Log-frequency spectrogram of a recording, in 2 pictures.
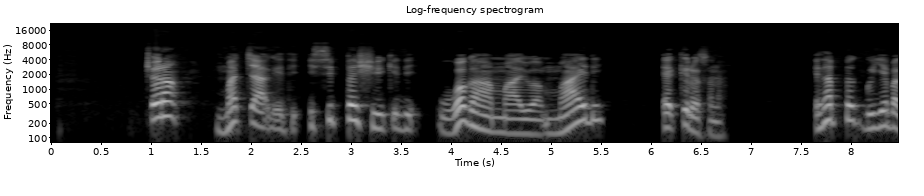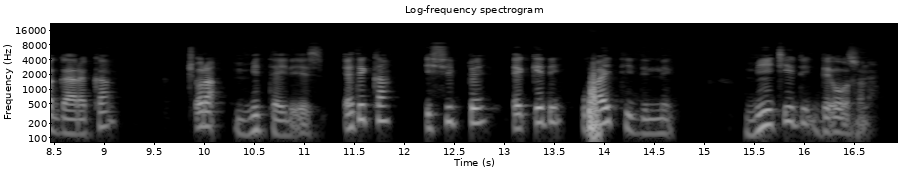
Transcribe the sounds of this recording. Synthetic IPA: t͡ʃʼɔɾɐ | mɐt͡ʃʼːaːɡḛːt̪ɪɪsːɪpːɛʃiːkʼɪd̪ɪ | wɔɡaːmaːjʊwamaːjɪd̪ɪ | ɛkʼːɪd̪ɔsɔnɐ | ʔɛt̪ɐpːɛɡʊjːɛbɐɡːaːɾɐkːɐ | t͡ʃʼɔɾɐ | mɪt̪ːɐjd̪ɛ̰ʔḛːs | ɛt̪ɪkːɐ | ɪsːɪpːɛ | ɛkʼːɪd̪ɪ | ʊfɐjt̪ːiːd̪ɪnːɛ | miːt͡ʃʼːiːd̪ɪd̪ɛʔo̞ːsɔ̰nɐ̥

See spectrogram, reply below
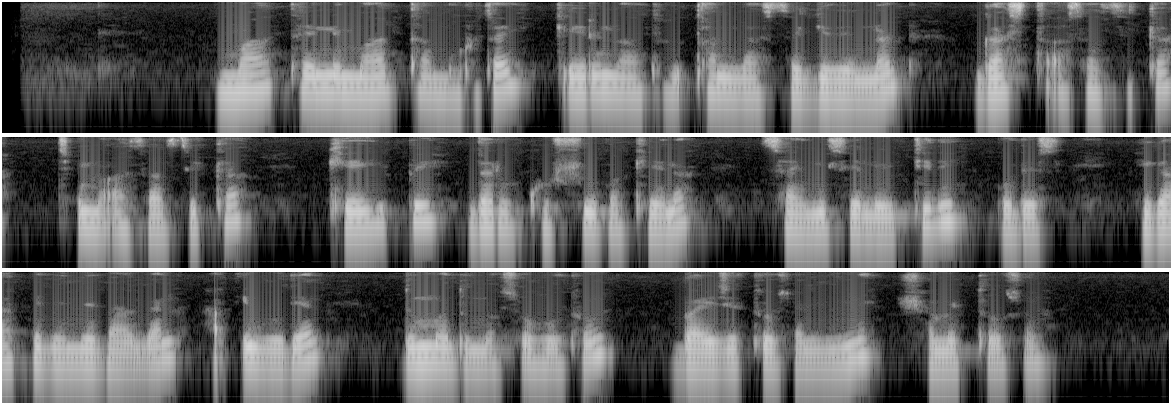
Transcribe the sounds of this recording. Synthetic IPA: maːt̪ʰːɐjnːɛmaːt̪ːamʊɾʊt̪ɐjkʼe̞ːɾɪnaːt̪ʊt̪ʼɐlːasːɐɡɪd̪ɛnːɐn | ɡɐst̪ʰɐːsaːsːɪkːɐ | t͡ʃʼɪmɐ̰ʔɐsaːsːɪkːɐ | kʰe̞ːhɪpːɛd̪ɐɾɔkɔʃːuɡɐkʰe̞ːnɐ | sɐjnːɪsɛlejt̪ːɪd̪ɪɔd̪e̞ːs | hɛɡaːpːɛd̪ɛnd̪ɛd̪aːɡɐnhɐʔːɪwɔd̪ɪjɐn | d̪ʊmːɐd̪ʊmːɐsɔhoːt̪ʊn | bɐjzɛt̪ːo̞ːsɔnɪnːɛʃɐmɛt̪ːo̞ːsɔnɐ

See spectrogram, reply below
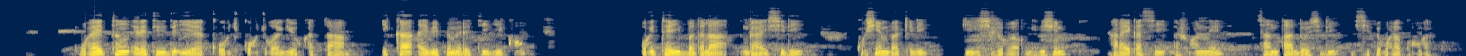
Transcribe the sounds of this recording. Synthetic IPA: wɔlɐjt̪ːɐnɛɾɛt̪ːɪd̪ɪd̪ɛʔɪjɐkʼoːt͡ʃʼːɪ̥kʼo̞ːt͡ʃʼʊwaɡɪjɔkʰɐt̪ʰːaː | ɪkːɐʔːjbɪpːɛmɛɾɛt̪ːiːɡiːkʰːɔ | ʔɔjt̪ːɐjbɐd̪ɐlaɡaːɪsːɪd̪ɪkʊʃɪɐnbɐkʼːɪd̪ɪ | ɡ̥iːɡɪsːɪd̪o̞ːɡɐ̰ɡɪd̪ɪʃɪn | hɐɾɐjkʼɐsːɪɐʃʊwanːɛsɐnt̪ːaːd̪ɔjsːɪd̪ɪɪsːɪpːɛwɐlɐkʰːoːɡɐ

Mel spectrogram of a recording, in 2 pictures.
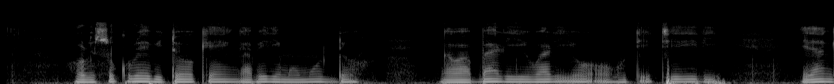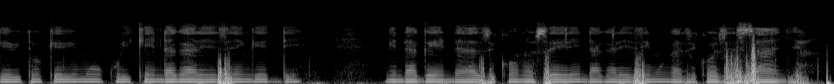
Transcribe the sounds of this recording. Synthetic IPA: o̞lusukulwe̞ːβito̞ːkʰe̞ŋɡaβiɾimumudːo̞ | ŋɡawaβaliwalḭjo̞̰o̰βutḭtʰiɾiɾi | eɾaŋɡe̞ːβito̞ːke̞βimukulike̞ːndaɡale̞ːze̞ːŋɡe̞dːe̞ | ŋɡendaɡendazikʰo̞no̞seːɾeːndaɡale̞zimuŋɡaziko̞zḛsaːɲɟa

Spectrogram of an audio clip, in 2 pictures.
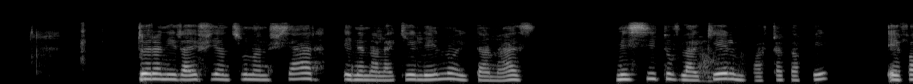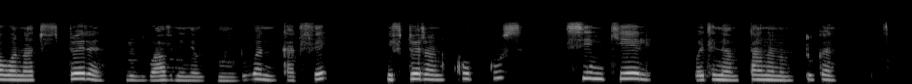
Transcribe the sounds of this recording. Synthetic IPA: fi̥t̪weɾaniɾajfiant͡sunanifjaɾə | enanalakelenoaɦit̪anazi̥ | misit̪uvulakelimivaɾuʈ͡ʂakafe | efəwanat̪i̥fi̥t̪weɾani̥luluavinenambunuluanikaɾife | nifi̥t̪weɾanikupu̥kusə̥ | sinikʰeli | wet͡sinamit̪ananumit̪ukanə̥

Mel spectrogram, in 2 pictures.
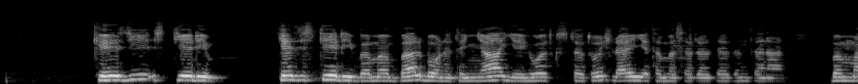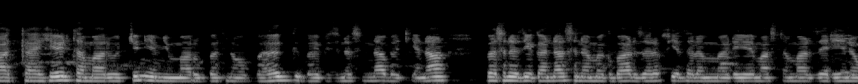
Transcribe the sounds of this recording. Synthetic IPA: kʰəzist̪ʰed̪ibəməbalbəhunət̪ʰəɲːajɛhiwɔt̪kʰɨ̥st̪ʰət̪ʰo̞t͡ʃːlajːɛt̪ʰəməsərːət̪ʰət̪ʰɨnt̪ʰənal | bəmːakːaɦe̞d̪t̪ʰəmaɾiwo̞t͡ʃːɪnjɛmːimːaɾubːət̪nəwbəhɨɡbəbiznəsɨnːabət̪ʼena | bəsɨnəze̞ɡanːasɨnəməɡbaɾzəɾfjɛt̪ʰələmːəd̪əjɛmast̪ʰəmaɾzəd̪e̞nəw

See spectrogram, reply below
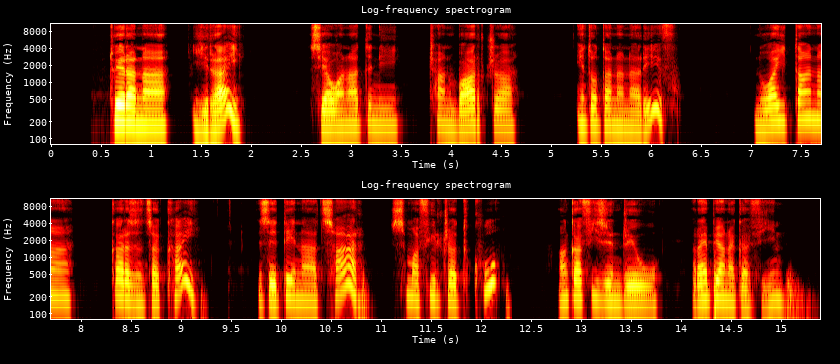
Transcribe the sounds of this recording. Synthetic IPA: t̪weɾanə | iɾaj | z̥eawanat̪ini | ʈ͡ʂanumbaɾuʈ͡ʂə | ent̪ont̪ananaɾev̥u̥ | nuaɦit̪anə | kaɾazant͡sakʰaj | izajt̪enət͡saɾə | simafiluʈ͡ʂad̪u̥kʰu | aŋkafizinrew | rajmpjanakav̥ini̥

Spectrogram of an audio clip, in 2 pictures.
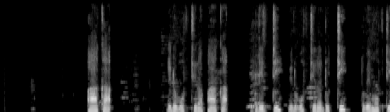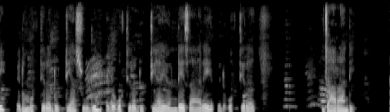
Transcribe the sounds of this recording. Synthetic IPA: paːka | ɓɛɗɔɓoftiɾapaːka̰ | ledːiɓɛ̰ɗɔɓoftiɾadotːi | tɔɓɛmoftiɓɛ̰ɗɔmɓoftiɾadotːiasudiɓɛɗɔɓoftiɾadotːihajɔndɛsaɾɛɓɛɗɔ̰oftiɾa | d͡ʒaɾaːndi

